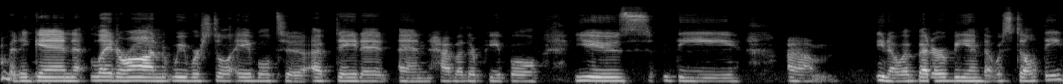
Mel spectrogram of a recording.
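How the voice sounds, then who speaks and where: With a Southern US accent, a woman speaks fairly slowly in a monotone, flat delivery at a fairly low pitch. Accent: Southern US accent in her normal voice. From Oklahoma. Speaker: podcast co-host and scambaiter. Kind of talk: casual chat.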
